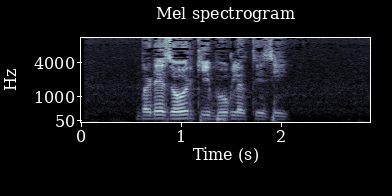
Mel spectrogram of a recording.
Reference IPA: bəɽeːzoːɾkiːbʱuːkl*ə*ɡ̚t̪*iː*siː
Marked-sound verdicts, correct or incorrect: correct, correct

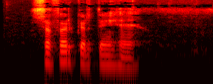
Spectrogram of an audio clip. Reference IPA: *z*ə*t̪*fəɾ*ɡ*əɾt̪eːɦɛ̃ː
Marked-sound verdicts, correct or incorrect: incorrect, incorrect, incorrect

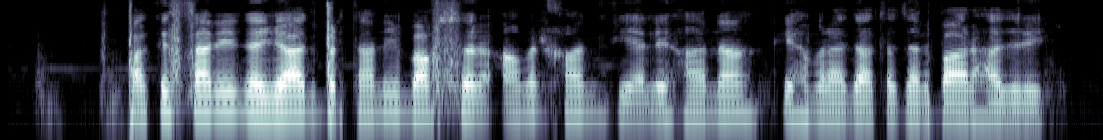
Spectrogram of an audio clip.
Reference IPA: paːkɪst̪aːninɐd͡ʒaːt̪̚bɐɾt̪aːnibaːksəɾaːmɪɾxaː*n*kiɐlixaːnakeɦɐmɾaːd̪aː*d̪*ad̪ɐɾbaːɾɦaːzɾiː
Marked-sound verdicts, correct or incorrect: correct, incorrect

